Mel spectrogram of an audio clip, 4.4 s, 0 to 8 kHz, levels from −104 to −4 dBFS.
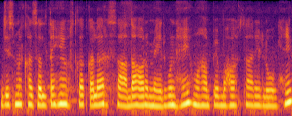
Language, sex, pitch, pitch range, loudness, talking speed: Urdu, female, 195 Hz, 190-205 Hz, -15 LUFS, 230 wpm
